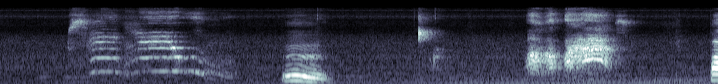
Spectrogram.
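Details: Grey parrot producing a varied series: harmonic chattering notes, a low descending croak, a brief sharp squeak, then a harsh noisy burst and a final loud call, indoors.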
